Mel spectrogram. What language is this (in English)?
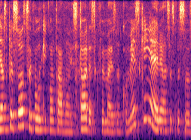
Portuguese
